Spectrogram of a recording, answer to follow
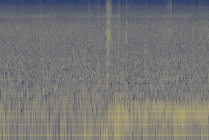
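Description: Steady outdoor background hiss, with one short faint click about two seconds in.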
